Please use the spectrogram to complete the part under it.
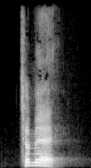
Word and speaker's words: Timē: Now, it looks like time, but it's not. It's a two-syllable word. Timē. That's it. That's how you pronounce it.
